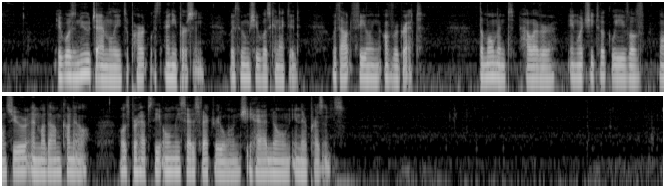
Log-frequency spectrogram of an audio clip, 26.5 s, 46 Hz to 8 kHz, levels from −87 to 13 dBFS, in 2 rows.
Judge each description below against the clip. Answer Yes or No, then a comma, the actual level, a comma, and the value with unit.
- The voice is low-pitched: Yes, low, 105 Hz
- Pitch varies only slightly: Yes, narrow, 1.6 semitones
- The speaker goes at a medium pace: No, slow, 100 wpm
